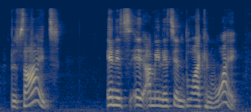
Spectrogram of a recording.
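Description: Her tone bright and sharp, a woman speaks at a fairly high pitch. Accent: American. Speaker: religious teacher. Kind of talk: testimony. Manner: halting.

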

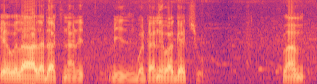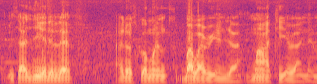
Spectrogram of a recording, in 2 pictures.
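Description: With a very deep, low pitch and ordinary pitch variation, a man talks at a moderate pace with long, frequent pauses and big swings in loudness, in a dry sound with no echo. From Jamaica. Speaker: racehorse groom. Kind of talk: interview. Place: open country. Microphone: lapel.

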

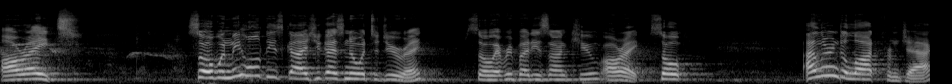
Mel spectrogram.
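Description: Loud and high-pitched, a woman speaks at a moderate pace with very wide pitch swings and long, frequent pauses. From Canada. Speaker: roaster. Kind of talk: stand-up. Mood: playful, teasing. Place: hall. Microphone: podium.

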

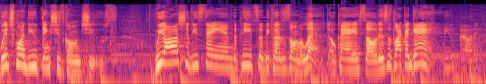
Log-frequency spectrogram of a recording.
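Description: A woman talks at a fairly quick pace with big swings in loudness while faint music plays in the background. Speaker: parent vlogger. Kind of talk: casual vlog chat. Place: home room.

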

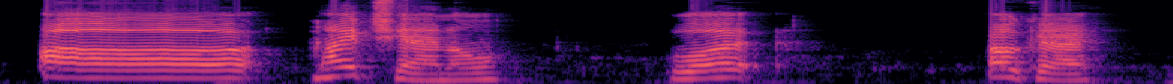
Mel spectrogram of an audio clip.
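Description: A woman's raised, projected voice with an American accent. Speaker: livestreamer. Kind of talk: casual livestream chat. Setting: home desk setup with microphone. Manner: animated.

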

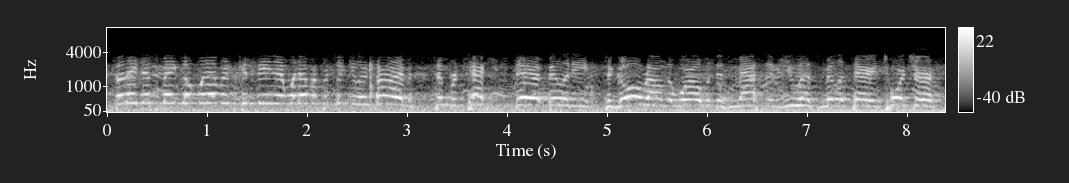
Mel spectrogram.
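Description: Against noticeable background noise, the voice comes out in an angry tone at a fairly quick pace. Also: man. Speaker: rally speaker. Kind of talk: rally speech. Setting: outdoors at a protest rally. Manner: impassioned, angry, declamatory; rhetorical, repetitive, emphatic. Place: street.

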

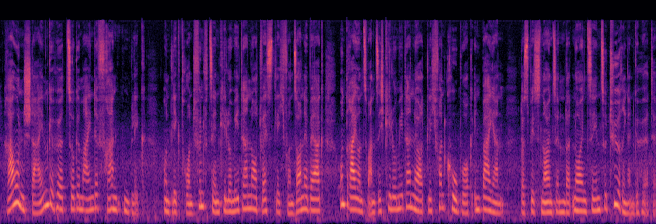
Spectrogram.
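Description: Here is a normal speaking voice. Its intonation is lively. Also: woman, fairly low pitch for a woman, fairly slow pace. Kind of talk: documentary narration.

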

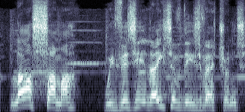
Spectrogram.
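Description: Clear music plays behind a man with a high voice, and the sound is dry with no echo. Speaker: London cab driver, charity volunteer. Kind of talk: documentary introduction. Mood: calm, solemn. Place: street.

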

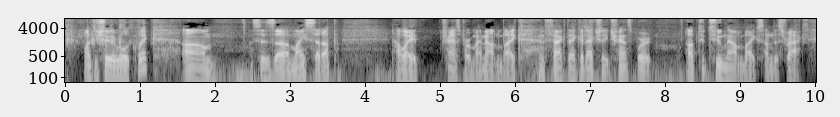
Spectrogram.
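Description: At a moderate pace with long, frequent pauses, a man speaks in a fairly low pitch with ordinary pitch variation, the sound dry with no echo and light background noise. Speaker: vlogger reviewing gear. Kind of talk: casual vlog chat. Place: street. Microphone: phone near.

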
